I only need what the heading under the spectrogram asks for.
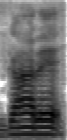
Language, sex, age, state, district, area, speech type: Odia, male, 30-45, Odisha, Rayagada, rural, spontaneous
